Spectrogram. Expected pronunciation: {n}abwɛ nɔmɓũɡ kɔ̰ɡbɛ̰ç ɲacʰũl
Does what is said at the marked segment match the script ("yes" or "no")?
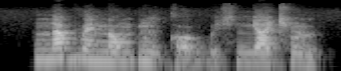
yes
